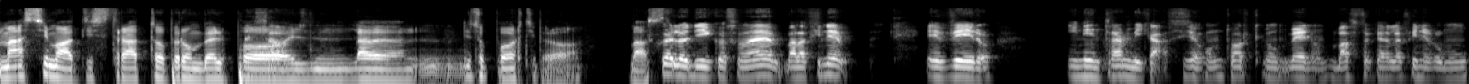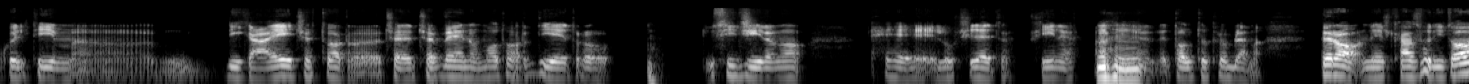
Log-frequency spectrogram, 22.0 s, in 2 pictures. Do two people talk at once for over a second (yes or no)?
no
